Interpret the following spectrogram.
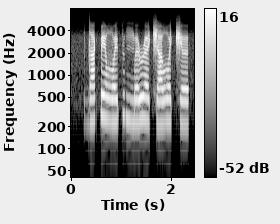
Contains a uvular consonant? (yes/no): yes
